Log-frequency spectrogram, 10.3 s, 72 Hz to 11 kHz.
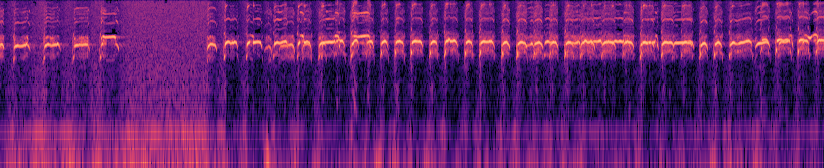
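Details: Ospreys at a nest in Charlo, Montana, on 31 August 2023 at 09:36, caught by a live nest camera: rapid, steady series of short high whistled chirps, briefly broken by a burst of rushing noise, over a constant low hum.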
